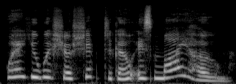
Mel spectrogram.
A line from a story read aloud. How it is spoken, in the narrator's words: he cried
